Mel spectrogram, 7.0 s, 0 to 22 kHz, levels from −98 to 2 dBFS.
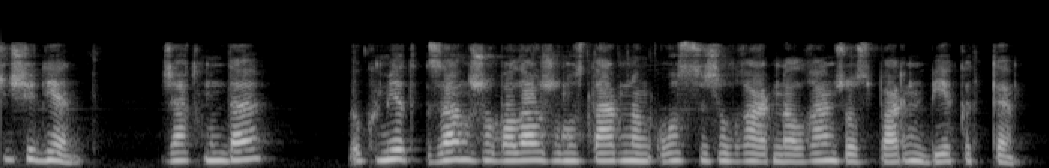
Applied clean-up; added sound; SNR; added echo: neural mask model DeepFilterNet 3.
